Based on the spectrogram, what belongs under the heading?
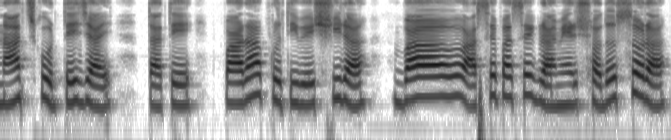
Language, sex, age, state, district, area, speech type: Bengali, female, 45-60, West Bengal, Nadia, rural, spontaneous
